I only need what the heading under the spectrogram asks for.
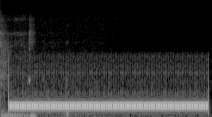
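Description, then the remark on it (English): A steady telephone dial tone before a prank phone call hums at a single mid pitch for about two seconds, loud and unbroken, then cuts off abruptly. No one speaks over it. “He's here with today's prank phone call.”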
